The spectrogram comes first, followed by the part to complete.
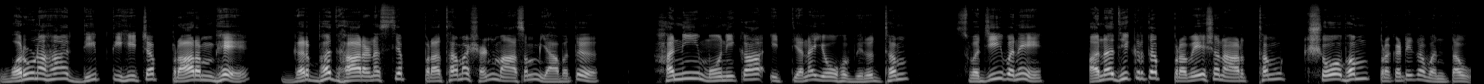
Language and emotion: Sanskrit, neutral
